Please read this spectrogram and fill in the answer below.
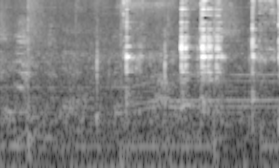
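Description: Metal cutlery clinking against a plate a few times in the second half, over a steady low hum.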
